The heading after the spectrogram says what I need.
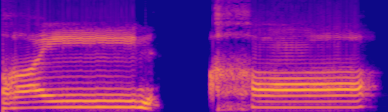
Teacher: حلق کے ابتدائی حصے سے ادا ہوتے ہیں۔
